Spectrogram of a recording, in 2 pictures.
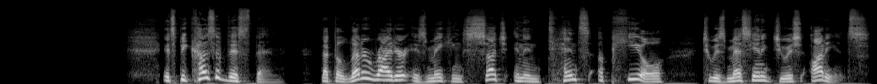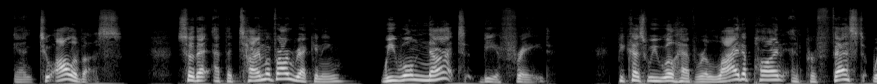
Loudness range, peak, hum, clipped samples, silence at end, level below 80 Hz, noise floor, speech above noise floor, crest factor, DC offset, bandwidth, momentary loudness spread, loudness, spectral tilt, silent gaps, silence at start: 3 LU; -4 dBFS; none; under 0.1%; 0 s; -60 dBFS; under -90 dBFS; over 72 dB; 14 dB; under 0.1%; 14.5 kHz; 14 LU; -18 LUFS; -6.5 dB/octave; 2.92-3.00 s, 8.76-8.90 s, 10.09-10.24 s, 12.44-12.58 s, 14.39-14.67 s; 1.35 s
